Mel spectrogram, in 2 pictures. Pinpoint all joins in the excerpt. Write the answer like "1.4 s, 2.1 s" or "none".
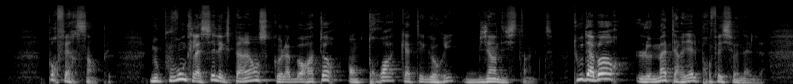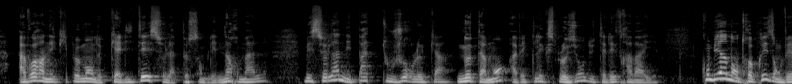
5.7 s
